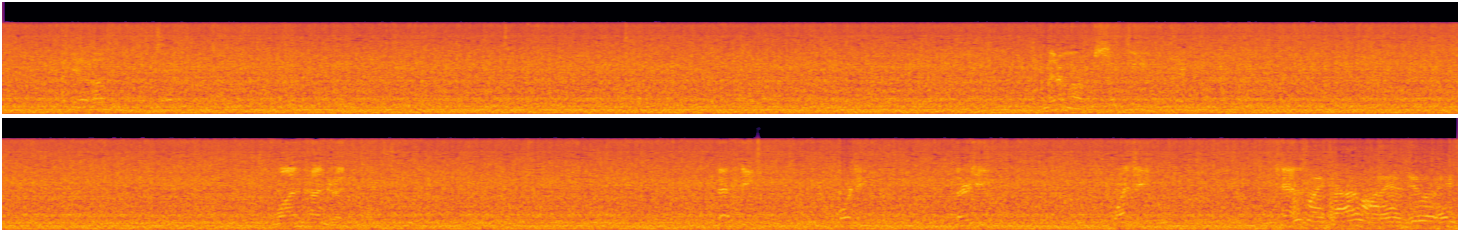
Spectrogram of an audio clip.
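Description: Jet engines roar steadily inside the aircraft.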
